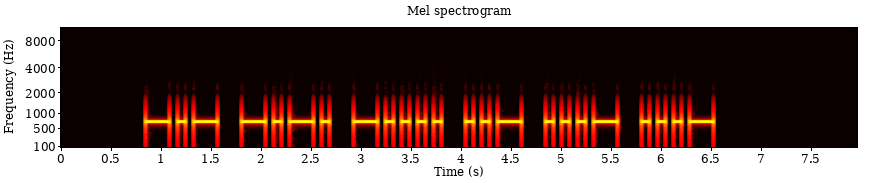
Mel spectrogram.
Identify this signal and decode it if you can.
Morse code, heard as a keyed tone, about 15 wpm, 700 Hz. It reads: KC6UVV
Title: USA Call Signs 15wpm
